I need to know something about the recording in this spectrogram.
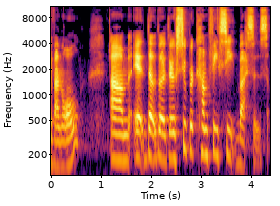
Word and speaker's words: Van Hool: is a Dutch company, sometimes pronounced Van Hool, like Oel instead of Ol, but I think the Dutch say Van Ol.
